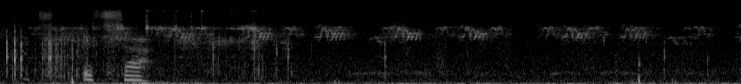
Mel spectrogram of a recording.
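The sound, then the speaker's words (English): Outdoors, birds sing in repeated high chirping phrases throughout, over a soft rustling background, with a brief burst of sound at the start. “Those birds are singing.”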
